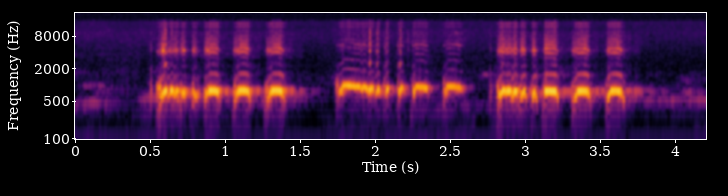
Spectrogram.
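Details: Zebra dove of the Bangkok strain, calling to stir breeding condition: three bursts of staccato, bubbling coos, each a quick run of rounded notes, the middle phrase pitched slightly higher, with short silent gaps between them.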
